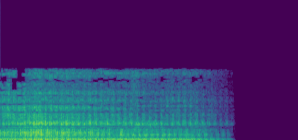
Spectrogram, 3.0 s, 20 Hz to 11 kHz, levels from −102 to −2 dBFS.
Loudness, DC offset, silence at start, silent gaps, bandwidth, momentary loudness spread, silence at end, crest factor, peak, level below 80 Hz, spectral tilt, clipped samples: -28 LUFS; under 0.1%; 0 s; none; 5.8 kHz; 14 LU; 0.75 s; 18 dB; -10 dBFS; -34 dBFS; -10.5 dB/octave; under 0.1%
